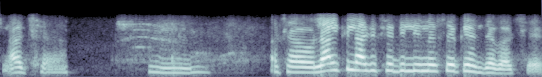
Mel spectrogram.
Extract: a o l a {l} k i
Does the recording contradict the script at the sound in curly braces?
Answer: no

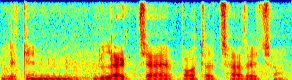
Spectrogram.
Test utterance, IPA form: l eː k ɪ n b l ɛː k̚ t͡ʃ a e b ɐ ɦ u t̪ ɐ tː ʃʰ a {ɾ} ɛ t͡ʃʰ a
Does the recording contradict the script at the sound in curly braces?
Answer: no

